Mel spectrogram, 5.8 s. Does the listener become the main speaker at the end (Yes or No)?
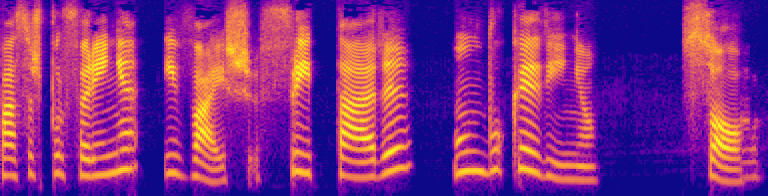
Yes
